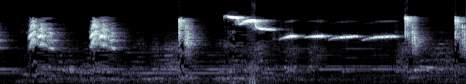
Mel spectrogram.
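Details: Sunda robin lure song for calling wild birds: rasping, noisy bursts repeated about once a second, around a high whistle that falls into a string of level whistled notes.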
